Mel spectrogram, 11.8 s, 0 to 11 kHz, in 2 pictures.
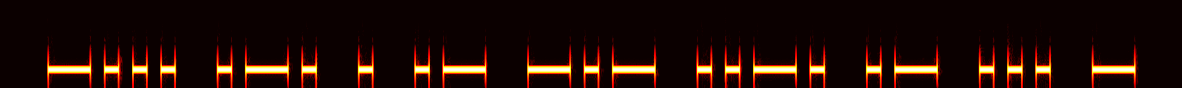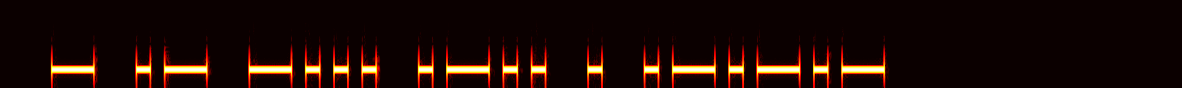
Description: Morse code, heard as a keyed tone, about 17 wpm, 700 Hz. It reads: BREAKFAST TABLE.
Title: Sentences from Top 1500 Words 17wpm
